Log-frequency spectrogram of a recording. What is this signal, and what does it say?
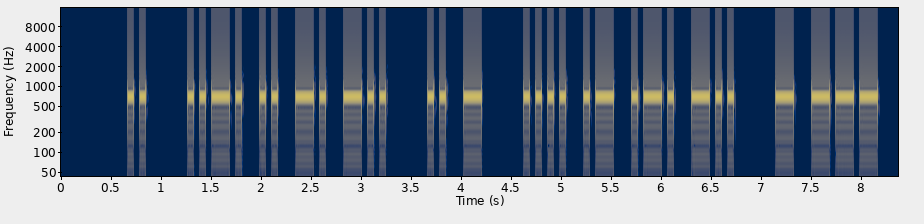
Morse code, heard as a keyed tone, about 20 wpm, 700 Hz. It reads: I FIND IT HARD TO
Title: Sentences with 7-Word Phrases - Spoken Beginning - 20wpm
